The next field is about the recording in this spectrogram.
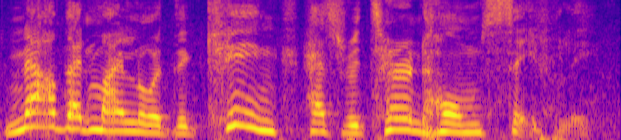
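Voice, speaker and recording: An actor playing a lame, wronged and submissive royal grandson, pleading deferentially in a dramatized audio Bible. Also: male voice, sits high, very animated, moderate pace, a little hiss or hum.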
